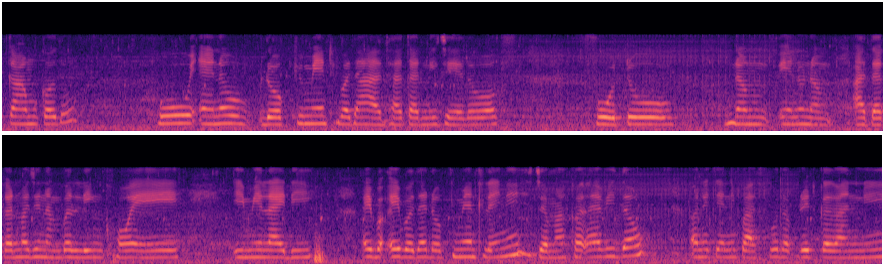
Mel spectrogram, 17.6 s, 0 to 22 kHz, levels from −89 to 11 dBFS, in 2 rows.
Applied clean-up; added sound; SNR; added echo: none; Cupboard open or close + Stream / Trickle, dribble; 14 dB; none.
